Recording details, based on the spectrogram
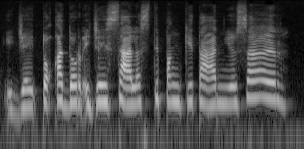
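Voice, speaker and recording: Woman acting a very high-voiced, flustered maid. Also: moderate pace, fairly bright tone, lightly acted. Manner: deferential. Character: flustered, deferential household maid. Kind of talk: Ilocano radio comedy-drama acting.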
